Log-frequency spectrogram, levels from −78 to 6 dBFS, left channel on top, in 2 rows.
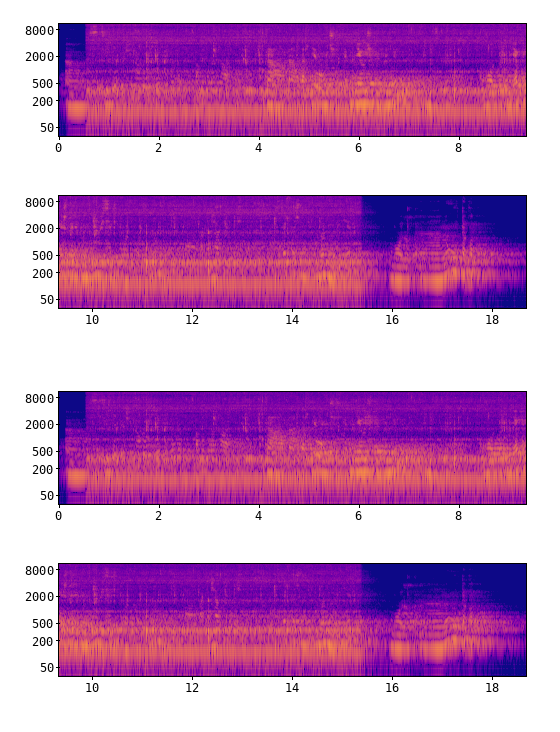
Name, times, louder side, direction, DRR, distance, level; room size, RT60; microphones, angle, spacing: voice 1, 0.1-1.1 4.2-7.0 7.3-7.8 8.5-11.5 12.3-12.5 13.6-15.2 16.0-17.6, left 1 dB, 40° left, -2 dB, 6.3 m, -28 dB
sound 1, 0.5-15.4, left 1 dB, 10° left, 0.8 m, -30 dB
voice 2, 0.6-4.5 4.9-7.0 8.3-8.8 11.8-14.4 16.2-16.7, right 1 dB, 35° right, 0 dB, 2.8 m, -38 dB
28.0 x 20.5 x 7.7 m, 2.8 s
head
